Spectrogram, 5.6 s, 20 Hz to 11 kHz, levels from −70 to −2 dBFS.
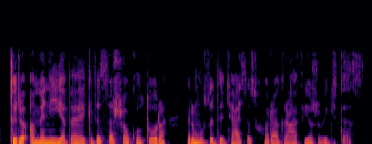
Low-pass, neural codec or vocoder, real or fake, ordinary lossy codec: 7.2 kHz; codec, 16 kHz, 6 kbps, DAC; fake; MP3, 32 kbps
